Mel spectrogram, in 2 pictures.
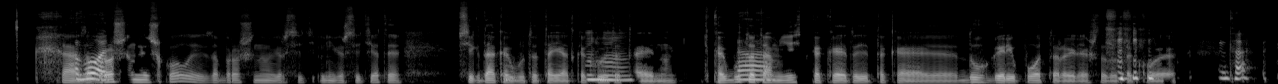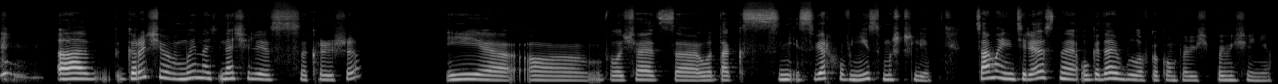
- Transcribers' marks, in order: other noise; tapping; laugh; laughing while speaking: "Да"; other background noise
- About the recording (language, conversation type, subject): Russian, podcast, Расскажи о поездке, которая чему-то тебя научила?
